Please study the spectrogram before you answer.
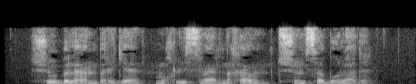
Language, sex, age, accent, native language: Uzbek, male, 18-24, Andijon, Uzbek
